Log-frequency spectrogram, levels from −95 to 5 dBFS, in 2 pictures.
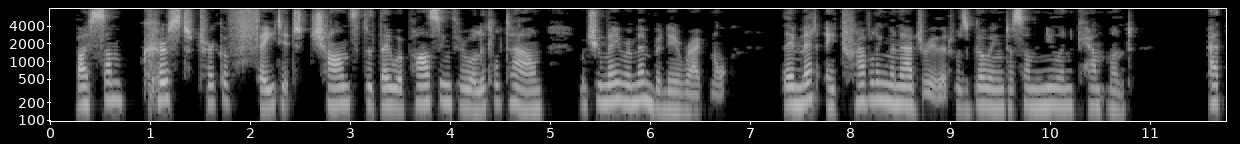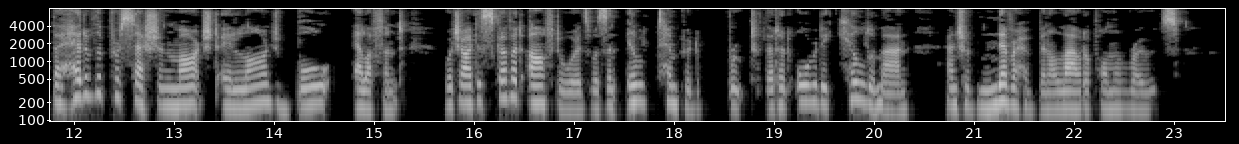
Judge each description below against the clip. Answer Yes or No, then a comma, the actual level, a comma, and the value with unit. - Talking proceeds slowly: No, average, 180 wpm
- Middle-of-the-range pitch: Yes, medium, 180 Hz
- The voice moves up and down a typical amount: Yes, average, 3.6 semitones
